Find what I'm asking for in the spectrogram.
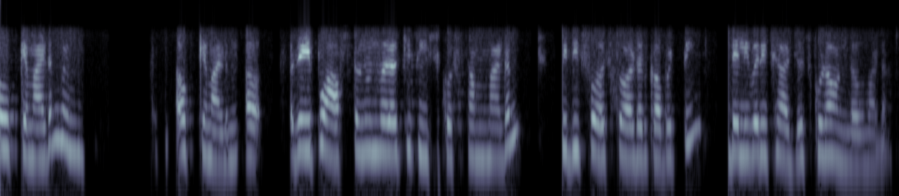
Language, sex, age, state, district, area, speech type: Telugu, female, 18-30, Telangana, Jangaon, urban, conversation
